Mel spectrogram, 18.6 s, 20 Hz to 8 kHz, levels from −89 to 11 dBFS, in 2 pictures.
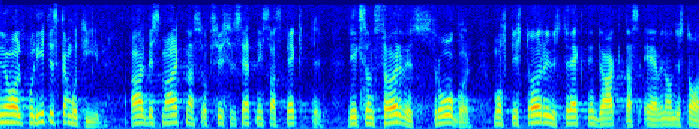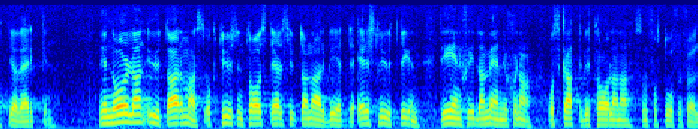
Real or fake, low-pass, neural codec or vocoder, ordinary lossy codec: real; 7.2 kHz; none; none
